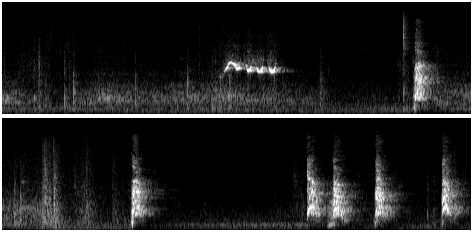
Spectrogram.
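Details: Ten-month-old Lhasa Apso x Maltese dog barking at a running vacuum cleaner indoors, filmed on an iPod; short sharp barks in spaced bursts, a quick run of four near the end, over a steady low vacuum hum.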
